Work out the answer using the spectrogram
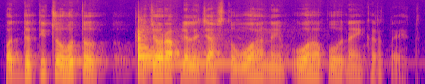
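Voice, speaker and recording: A man's voice: on the high side, brisk. A man with a Marathi accent preaching a devotional kirtan, telling the story animatedly and voicing its characters. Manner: animated storyteller, acting out dialogue, call-and-response. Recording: live kirtan with tabla and harmonium. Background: tabla and harmonium.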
